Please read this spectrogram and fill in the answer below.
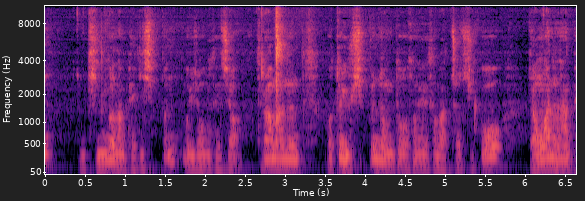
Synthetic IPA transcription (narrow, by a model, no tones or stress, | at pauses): n | t͡ɕomkinɡʌnɦhanpe̞ɡiɕʰi̥p̚p͈unmʌid͡ʑʌŋdodwe̞d͡ʑotɯɾamanɯnpotʰoŋjuk̚ɕ͈i̥p͈̚und͡ʑʌŋdosʰʌnɦeŋesʰʌmat͡ɕʰʌd͡ʑiɡo | jʌŋwanɯnɦanp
